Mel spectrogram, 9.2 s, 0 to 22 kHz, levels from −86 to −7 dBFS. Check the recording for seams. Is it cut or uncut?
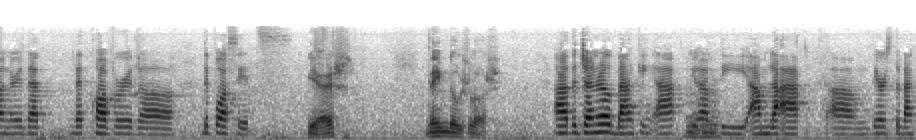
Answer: cut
